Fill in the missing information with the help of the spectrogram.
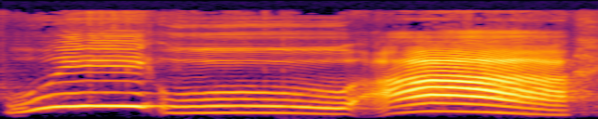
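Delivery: giddy bath-time noises; playful squeals. Acted. Groomer showing the joy of frothing, loud squeals.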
